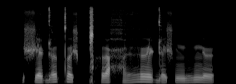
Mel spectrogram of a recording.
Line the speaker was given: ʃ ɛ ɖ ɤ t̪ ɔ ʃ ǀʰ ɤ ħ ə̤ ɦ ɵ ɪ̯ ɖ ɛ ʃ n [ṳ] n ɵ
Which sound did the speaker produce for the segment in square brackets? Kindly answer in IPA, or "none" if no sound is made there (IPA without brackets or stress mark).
ṳ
